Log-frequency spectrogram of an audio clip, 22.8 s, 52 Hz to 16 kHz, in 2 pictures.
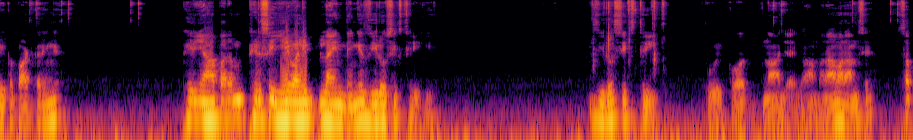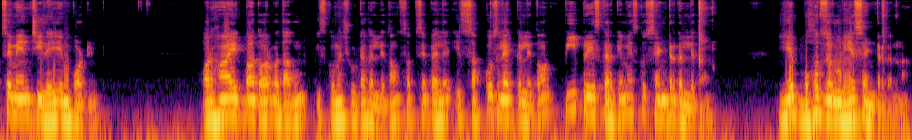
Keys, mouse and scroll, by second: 4.3 click, 8.9 right click, 9.9 click, 14.5-14.8 scroll down 1, 15.7-19.1 drag, 19.4 p, 22.3-22.8 drag.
